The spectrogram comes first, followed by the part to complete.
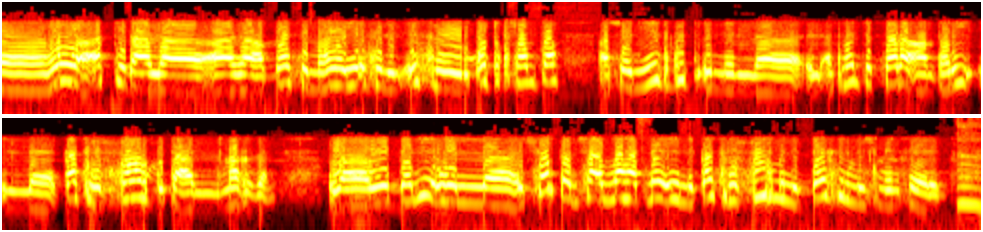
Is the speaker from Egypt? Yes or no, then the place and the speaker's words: yes; Giza, Giza Governorate, Egypt; من الجيزة.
